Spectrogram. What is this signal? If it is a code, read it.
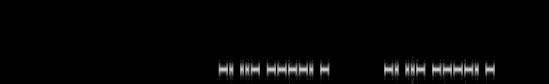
Morse code, heard as a keyed tone, about 41 wpm, 700 Hz. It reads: NU9T NU9T
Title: USA Call Signs - 4 Characters - Repeated 2x - 45wpm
